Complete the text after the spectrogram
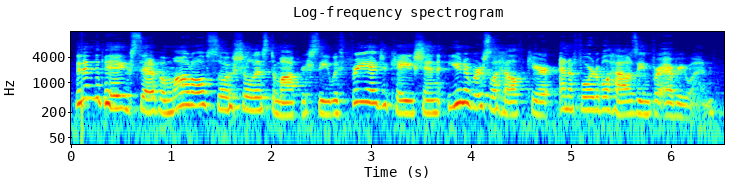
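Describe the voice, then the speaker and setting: A woman reading a bedtime story aloud as storyteller, expressively, with deliberate, emphatic phrasing. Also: a little high, lively intonation, sharp tone.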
